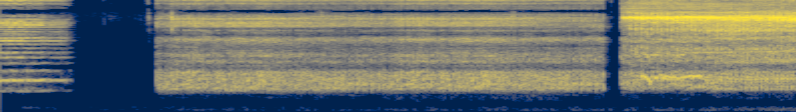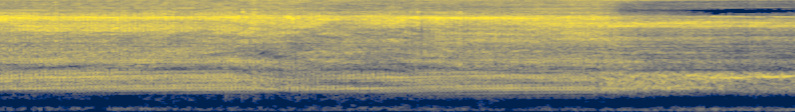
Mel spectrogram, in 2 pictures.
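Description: Road Rippers Raminator toy monster truck running across carpet: a steady, hissy, high-pitched whir from its small motor and drive, starting about a second in, cutting out briefly, then coming back louder from about five seconds in. A short electronic tone ends just as it begins.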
